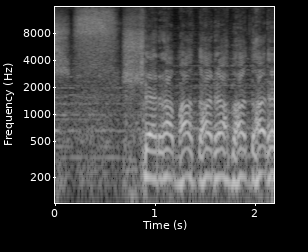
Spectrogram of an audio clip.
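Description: A short sharp hiss, then a man's voice through a microphone in quick, repeated syllables on a nearly steady pitch, not words the recogniser could take down.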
